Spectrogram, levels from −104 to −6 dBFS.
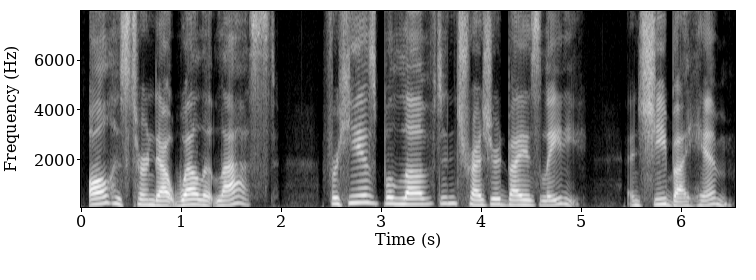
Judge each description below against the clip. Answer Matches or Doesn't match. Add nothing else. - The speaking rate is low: Doesn't match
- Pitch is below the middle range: Doesn't match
